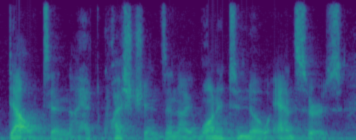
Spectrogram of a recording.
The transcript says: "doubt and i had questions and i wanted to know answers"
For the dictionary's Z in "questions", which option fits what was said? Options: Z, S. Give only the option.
Z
